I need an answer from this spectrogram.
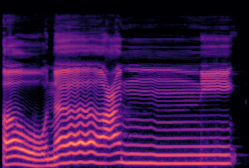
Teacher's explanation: نون کے اوپر شد ہے، غنہ کریں گے اور نون کو کھینچ کر پڑھیں گے ایک الف کے برابر، یہاں پر یا مدہ ہے۔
